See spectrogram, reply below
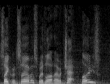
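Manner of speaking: put-on Australian accent. Imagining a Secret Service agent turning up after a threat to the president, Australian accent. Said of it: "That was actually an Australian".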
